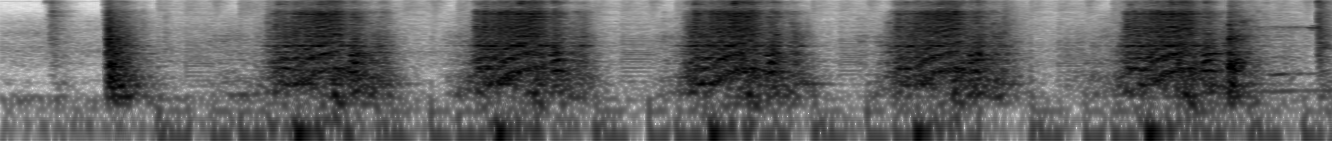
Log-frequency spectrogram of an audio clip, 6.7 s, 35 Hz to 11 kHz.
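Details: Toro 14.38Z zero-turn mower that wouldn't run, on a borrowed battery without jumper: slow, heavy starter grinding in bursts about once a second, turning over sluggishly but never catching; weak cranking, no start.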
